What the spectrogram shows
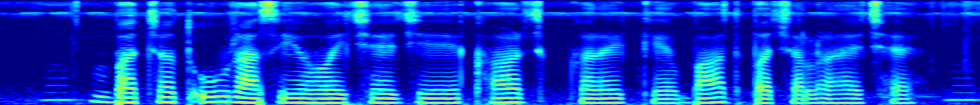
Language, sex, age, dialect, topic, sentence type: Maithili, male, 25-30, Eastern / Thethi, banking, statement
